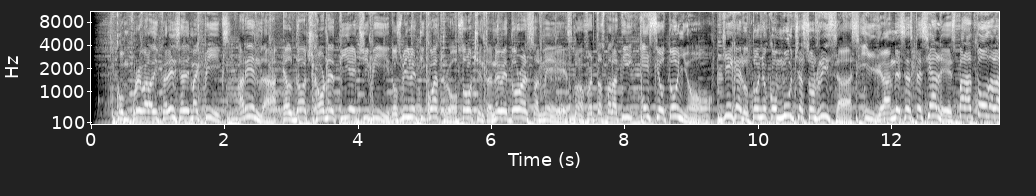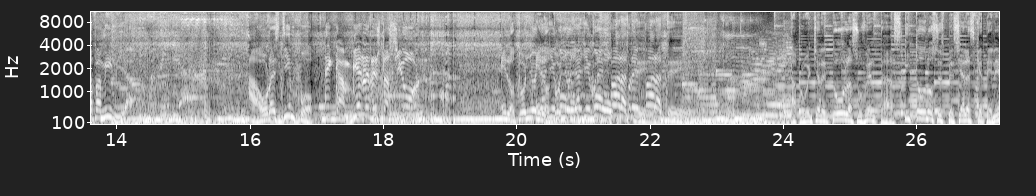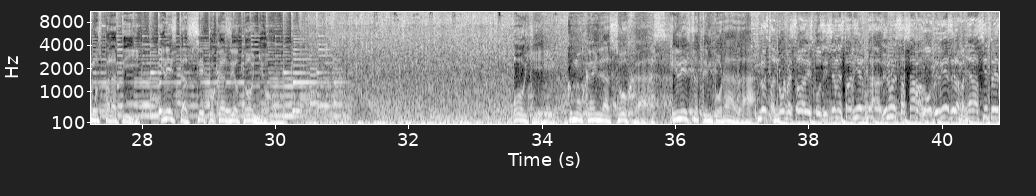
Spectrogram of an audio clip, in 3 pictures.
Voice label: Spanish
